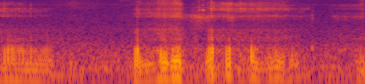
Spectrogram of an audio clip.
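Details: A two-month-old male Labrador Retriever puppy snores while asleep. A quiet start gives way to a run of rough, stuttering, low snorts and wheezy breaths in the second half, some louder and choppy.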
